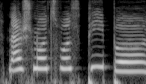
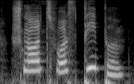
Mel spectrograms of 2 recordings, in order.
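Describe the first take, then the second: First: Put-on higher and louder, drawn-out girl's voice; emphatic repeat. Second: High, slow, louder name-giving; little girl's answer. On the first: A narrator's reading. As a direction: repeat it as if obvious, slowly and loudly. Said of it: "sagte das Mädchen noch einmal". (hoch, laut und gedehnt wiederholt) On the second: Acted. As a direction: state the name slowly, pitched up like a little girl. Girl first states her odd name. (hohe, langsame Mädchenstimme)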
